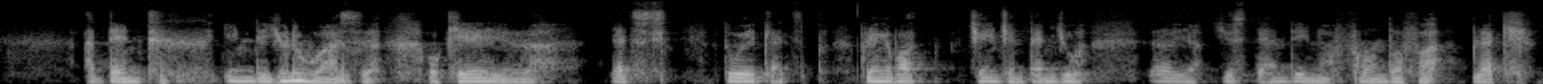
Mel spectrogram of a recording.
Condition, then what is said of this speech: Stuttering. And that's why this is some, you may slightly hear a German accent or some sort of a non-native speaker.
